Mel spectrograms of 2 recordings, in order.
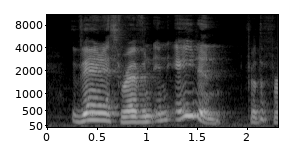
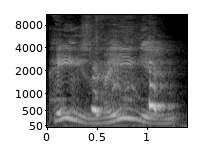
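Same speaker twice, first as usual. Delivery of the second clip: put-on laughing old prospector; 6 dB louder than usual. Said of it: "and then there's Old Prospector".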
